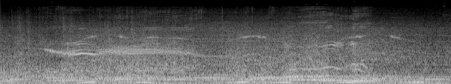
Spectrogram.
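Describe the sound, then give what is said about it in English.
A car engine runs loud and steady as the driver hits the gas. Its tone wavers throughout without a clear climb in pitch. “Put it in drive. Ready to hit the gas in 1, 2, 3.”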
